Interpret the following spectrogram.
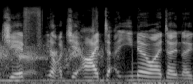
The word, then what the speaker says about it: GIF: know I always get my chips emojis gif pronounced jiff is a better sort of cleaner that we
